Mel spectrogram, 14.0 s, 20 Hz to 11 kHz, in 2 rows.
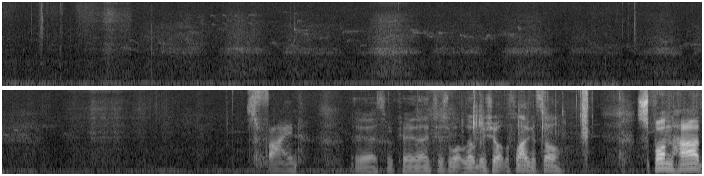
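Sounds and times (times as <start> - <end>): distant bird calling: 0.7 - 10.9.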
